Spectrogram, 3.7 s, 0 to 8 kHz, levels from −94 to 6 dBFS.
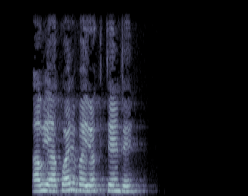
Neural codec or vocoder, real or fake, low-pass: none; real; 7.2 kHz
